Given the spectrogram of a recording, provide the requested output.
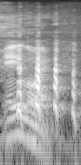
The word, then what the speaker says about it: Aloy: I think it's alloy Yeah, that makes sense because of the metal theme of the game, right? or Aloy. It's Aloy. It's different than the way it's spelled.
